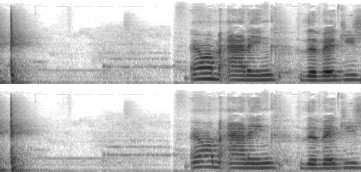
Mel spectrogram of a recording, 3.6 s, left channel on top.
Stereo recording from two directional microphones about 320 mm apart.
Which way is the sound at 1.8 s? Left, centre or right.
Left.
